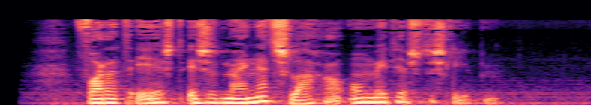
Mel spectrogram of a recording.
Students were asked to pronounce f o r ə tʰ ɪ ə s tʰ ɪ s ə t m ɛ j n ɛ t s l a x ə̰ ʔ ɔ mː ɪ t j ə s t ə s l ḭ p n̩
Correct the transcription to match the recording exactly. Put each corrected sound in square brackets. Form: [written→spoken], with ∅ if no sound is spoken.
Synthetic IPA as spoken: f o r ə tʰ ɪ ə s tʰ ɪ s ə t m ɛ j n ɛ t s l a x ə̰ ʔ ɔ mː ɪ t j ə s t ə s l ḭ p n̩

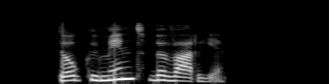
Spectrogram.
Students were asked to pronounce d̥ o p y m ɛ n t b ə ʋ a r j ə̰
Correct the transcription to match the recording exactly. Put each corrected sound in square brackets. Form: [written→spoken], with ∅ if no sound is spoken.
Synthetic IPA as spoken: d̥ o [p→k] y m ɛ n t b ə ʋ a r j ə̰

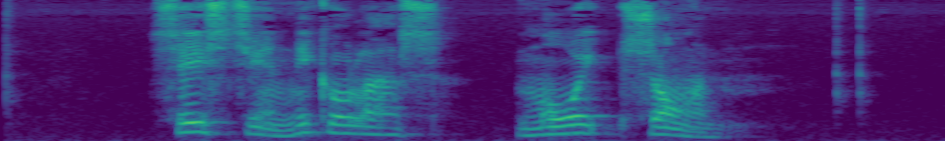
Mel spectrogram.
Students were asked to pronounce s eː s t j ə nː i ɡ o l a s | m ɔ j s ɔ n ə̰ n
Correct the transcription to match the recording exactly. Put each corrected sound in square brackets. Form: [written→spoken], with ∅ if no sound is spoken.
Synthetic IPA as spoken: s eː s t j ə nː i [ɡ→k] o l a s | m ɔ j s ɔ [n→ŋ] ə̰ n

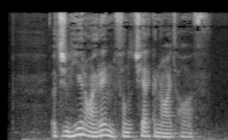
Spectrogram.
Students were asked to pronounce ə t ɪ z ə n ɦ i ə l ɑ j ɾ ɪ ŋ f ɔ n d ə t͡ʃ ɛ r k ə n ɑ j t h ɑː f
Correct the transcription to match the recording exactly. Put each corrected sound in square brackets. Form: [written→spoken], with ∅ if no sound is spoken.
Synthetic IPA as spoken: ə t ɪ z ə n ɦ i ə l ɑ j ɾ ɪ [ŋ→n] f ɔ n d ə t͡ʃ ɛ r k ə n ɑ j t h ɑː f

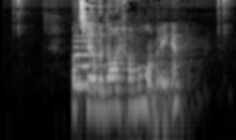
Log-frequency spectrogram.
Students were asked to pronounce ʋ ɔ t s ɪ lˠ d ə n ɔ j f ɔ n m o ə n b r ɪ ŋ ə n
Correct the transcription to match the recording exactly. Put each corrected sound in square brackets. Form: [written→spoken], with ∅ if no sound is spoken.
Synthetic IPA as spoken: ʋ ɔ t s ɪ lˠ d ə [n→d] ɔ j f ɔ n m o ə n b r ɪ ŋ ə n

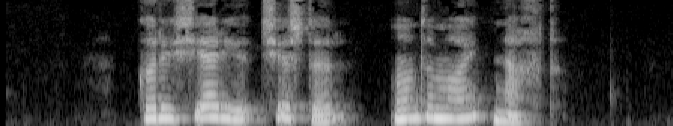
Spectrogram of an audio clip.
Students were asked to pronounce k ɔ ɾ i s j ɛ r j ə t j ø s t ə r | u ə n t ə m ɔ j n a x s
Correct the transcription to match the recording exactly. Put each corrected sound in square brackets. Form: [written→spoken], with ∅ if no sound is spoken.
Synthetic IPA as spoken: k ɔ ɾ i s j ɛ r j ə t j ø s t ə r | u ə n t ə m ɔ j n a x [s→t]

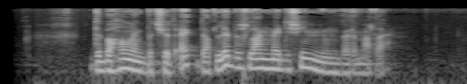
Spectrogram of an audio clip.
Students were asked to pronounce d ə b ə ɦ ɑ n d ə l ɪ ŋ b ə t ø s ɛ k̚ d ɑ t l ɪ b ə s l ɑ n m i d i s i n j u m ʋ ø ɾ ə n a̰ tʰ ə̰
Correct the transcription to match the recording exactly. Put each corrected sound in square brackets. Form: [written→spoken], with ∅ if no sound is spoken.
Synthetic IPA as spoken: d ə b ə ɦ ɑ n d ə l ɪ ŋ b ə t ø [s→t] ɛ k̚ d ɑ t l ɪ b ə s l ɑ [n→ŋ] m [i→e] d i s i n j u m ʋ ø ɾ ə [n→m] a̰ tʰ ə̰

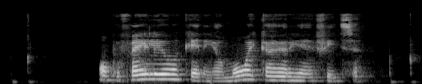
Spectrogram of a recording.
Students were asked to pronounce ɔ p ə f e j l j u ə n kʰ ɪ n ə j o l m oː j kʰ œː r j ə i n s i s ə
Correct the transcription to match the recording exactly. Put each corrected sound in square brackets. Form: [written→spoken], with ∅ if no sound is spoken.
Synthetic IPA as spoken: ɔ p ə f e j l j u ə n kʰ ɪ n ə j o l m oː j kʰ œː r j ə [i→ɛ] n [s→f] i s ə

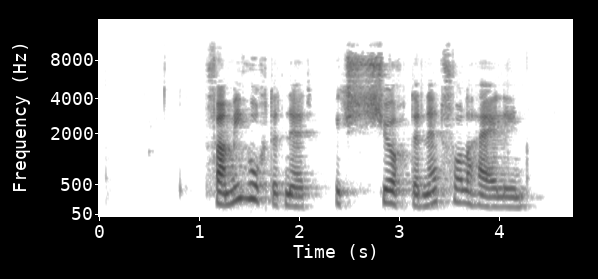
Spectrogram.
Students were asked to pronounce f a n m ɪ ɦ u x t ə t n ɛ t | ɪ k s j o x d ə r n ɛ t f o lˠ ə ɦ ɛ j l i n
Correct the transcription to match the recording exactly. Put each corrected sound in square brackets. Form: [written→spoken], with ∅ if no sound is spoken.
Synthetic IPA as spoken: f a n m [ɪ→i] ɦ u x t ə t n ɛ t | ɪ k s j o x d ə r n ɛ t f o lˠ ə ɦ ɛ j l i n

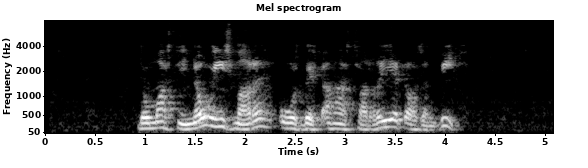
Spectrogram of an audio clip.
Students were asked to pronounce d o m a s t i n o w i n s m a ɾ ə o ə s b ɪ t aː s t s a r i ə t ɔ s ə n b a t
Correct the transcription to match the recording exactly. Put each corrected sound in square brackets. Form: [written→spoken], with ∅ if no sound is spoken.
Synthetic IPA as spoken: d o m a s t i n o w i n s m a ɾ ə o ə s b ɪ t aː s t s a r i ə t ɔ s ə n b [a→i] t

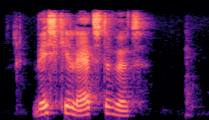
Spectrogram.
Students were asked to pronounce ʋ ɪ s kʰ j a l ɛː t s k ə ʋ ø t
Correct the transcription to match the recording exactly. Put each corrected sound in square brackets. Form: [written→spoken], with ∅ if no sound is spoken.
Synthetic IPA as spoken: ʋ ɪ s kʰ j [a→ə] l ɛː t s [k→t] ə ʋ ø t

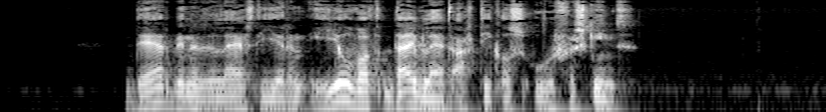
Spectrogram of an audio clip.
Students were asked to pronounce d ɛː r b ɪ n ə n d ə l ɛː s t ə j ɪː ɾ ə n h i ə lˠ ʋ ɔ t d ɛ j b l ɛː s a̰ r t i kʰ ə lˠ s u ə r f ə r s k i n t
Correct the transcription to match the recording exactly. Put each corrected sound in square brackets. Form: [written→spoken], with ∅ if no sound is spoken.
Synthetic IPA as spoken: d ɛː r b ɪ n ə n d ə l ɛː s t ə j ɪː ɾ ə n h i ə lˠ ʋ ɔ t d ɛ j b l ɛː [s→t] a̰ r t i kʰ ə lˠ s u ə r f ə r s k i n t

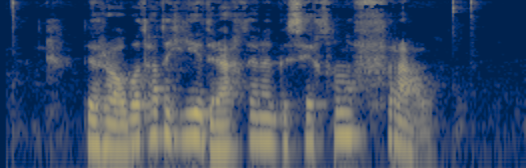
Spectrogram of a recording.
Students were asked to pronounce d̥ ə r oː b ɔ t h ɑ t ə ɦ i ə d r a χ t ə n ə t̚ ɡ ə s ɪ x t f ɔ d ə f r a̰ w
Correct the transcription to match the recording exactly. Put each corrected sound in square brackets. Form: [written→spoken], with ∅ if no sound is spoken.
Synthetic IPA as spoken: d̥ ə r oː b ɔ t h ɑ t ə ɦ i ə d r a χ t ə n ə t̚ ɡ ə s ɪ x t f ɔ [d→n] ə f r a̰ w

